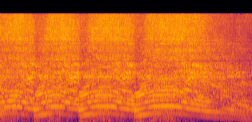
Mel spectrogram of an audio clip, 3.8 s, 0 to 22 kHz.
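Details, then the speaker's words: Shindaiwa 757 chainsaw, normal running: snaps up to high revs and drops back cleanly several times, crisp and even; cuts with strong power, much stronger than a 365, roughly on par with a 381. "Máy cắt rất là lực, mạnh hơn 365 rất là nhiều. Cái này nó tầm nó ngang ngửa với lại 381 mọi người nhé. Cho mọi người nghe lại tiếng nổ một lần nữa."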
